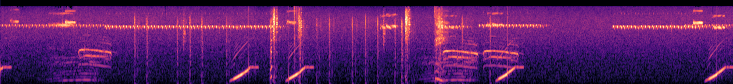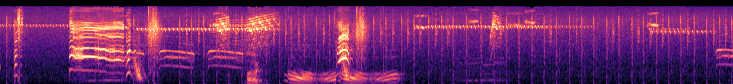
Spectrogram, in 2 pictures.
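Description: Footsteps patter quickly on stone in a video game.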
